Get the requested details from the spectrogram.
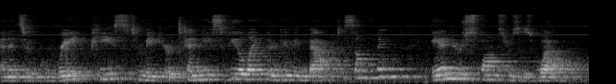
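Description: A woman at a moderate pace, medium in pitch with lively intonation, with light background noise and audible room echo. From New England. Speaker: conference presenter, event sales executive. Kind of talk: conference session talk with audience interaction. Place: hall. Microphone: camera far.

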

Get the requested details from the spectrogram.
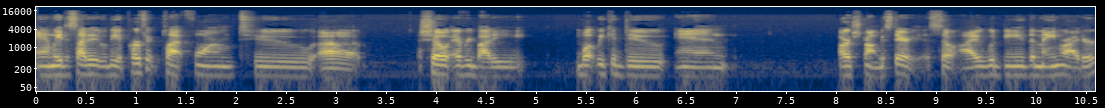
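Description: A man with a Southern US accent speaks at a moderate pace. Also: quiet background. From US Midwest/South, southeast Missouri. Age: 30s. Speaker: screenwriter; interview guest. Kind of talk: casual interview. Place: home room. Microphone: video call.

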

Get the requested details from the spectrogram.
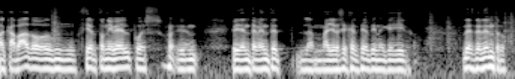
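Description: A man's fairly low, monotone voice with flat intonation at a fairly slow pace. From Alicante, Spain. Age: 20s. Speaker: chef. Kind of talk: casual interview. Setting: studio. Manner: halting, with many fillers. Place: studio. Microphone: lapel.

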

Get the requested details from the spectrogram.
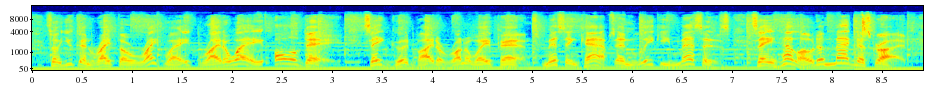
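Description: Over music in the background, a man talks in an upbeat, enthusiastic tone at a moderate pace with hardly any pauses. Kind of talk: infomercial voice-over.

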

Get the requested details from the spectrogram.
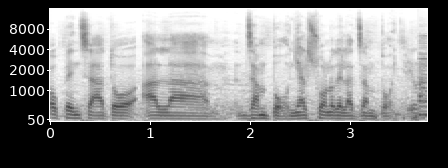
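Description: There is clear music in the background as a man speaks, the sound dry with no echo. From Sicily. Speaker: stage actor and director. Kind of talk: interview answer. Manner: hesitant, many fillers. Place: street. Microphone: handheld.

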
